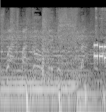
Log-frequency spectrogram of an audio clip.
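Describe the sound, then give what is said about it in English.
Four quick, loud telephone keypad tones beep in rapid succession near the end, following a stretch of busy background music with a low, steady bass. “Dial the phone.”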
